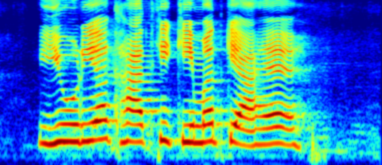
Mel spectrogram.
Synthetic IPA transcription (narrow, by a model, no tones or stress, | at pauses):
juːɾijakʰaːt̪kikiːmət̪kjaːɦɛː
